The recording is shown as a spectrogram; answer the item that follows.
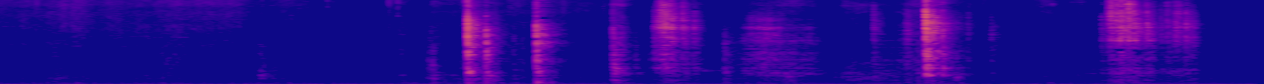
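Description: A leather crossbody bag with a metal chain strap being handled. Several sharp metallic clinks come between about two and five seconds in, and a longer rustle comes near the end.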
